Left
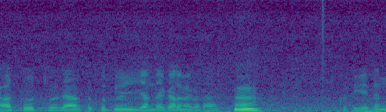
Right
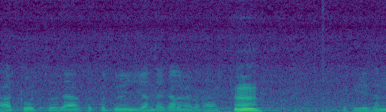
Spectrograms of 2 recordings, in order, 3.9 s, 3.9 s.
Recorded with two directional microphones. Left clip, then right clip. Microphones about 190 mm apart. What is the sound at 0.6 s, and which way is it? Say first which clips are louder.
Speech: left 5 dB; 10° left (ahead or behind).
